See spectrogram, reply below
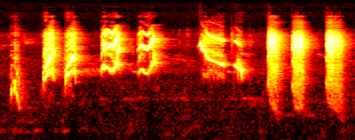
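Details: Long-tailed shrike (cendet) in lively form, singing a dense mimicked medley said to include canary and many other birds: quick squawky and whistled notes, a sliding whistle midway, then three broad rasping bursts in close succession.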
